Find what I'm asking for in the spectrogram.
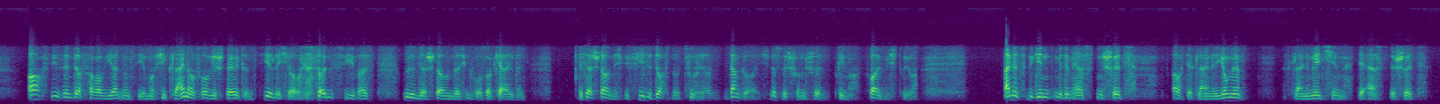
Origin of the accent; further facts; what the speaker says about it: Thuringia, Germany; aus dem kleinen Eichsfeld. Das ist nur ein Landkreis, mehr nicht, das ist ein Stückchen von Thüringen. Ich bin also Eichsfelder, der in Thüringen wohnt, auch wenn ich jetzt zurzeit hier in Franken bin.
